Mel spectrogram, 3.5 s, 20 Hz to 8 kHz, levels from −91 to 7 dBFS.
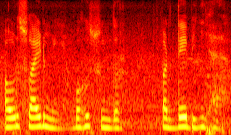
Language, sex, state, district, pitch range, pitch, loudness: Hindi, female, Uttar Pradesh, Saharanpur, 190-210 Hz, 200 Hz, -17 LUFS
